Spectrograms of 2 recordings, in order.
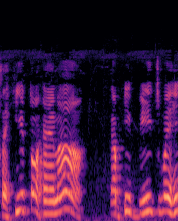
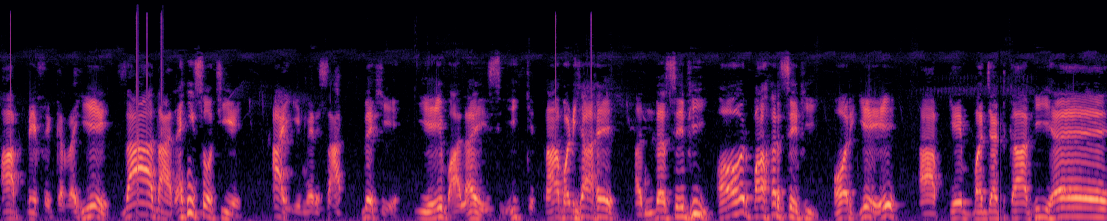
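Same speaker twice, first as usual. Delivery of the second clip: deep, very low, coaxing, reassuring voice; 10 semitones lower, 3 dB quieter than usual. A shopkeeper talks to a customer buying an air conditioner, in a shopkeeper character voice. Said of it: "और दुकानदार बोलता है, / और दुकानदार बोलता है, / और दुकानदार बोलता है".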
